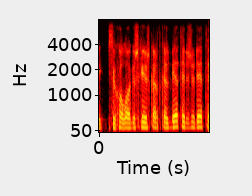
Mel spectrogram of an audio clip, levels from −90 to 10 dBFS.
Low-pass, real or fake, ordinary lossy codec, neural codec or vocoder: 7.2 kHz; fake; Opus, 16 kbps; vocoder, 22.05 kHz, 80 mel bands, Vocos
